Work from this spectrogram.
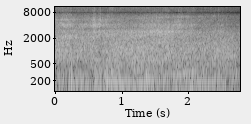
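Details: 2003 Nissan Altima 2.5 with blown engine, sitting 8 months, jump-started from a 2006 Ford Expedition 5.4 V8 after weak battery: engine catches and settles into a steady, even low rumble with no misses or knocks.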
